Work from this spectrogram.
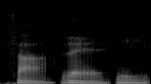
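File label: "thareni", concatenated syllables; Affixing experiment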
